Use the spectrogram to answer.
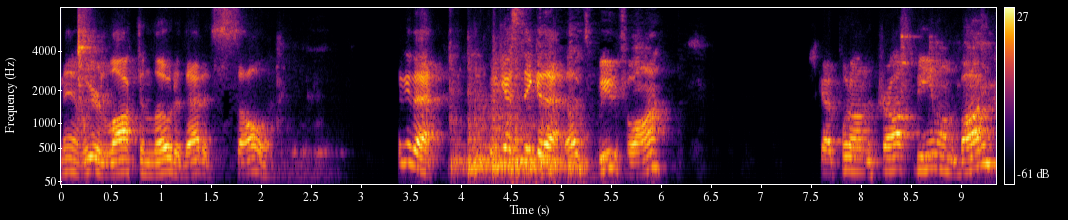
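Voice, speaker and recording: A loud man with a high pitch talks at a fairly quick pace with lively intonation, breaking often into long pauses. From Canada. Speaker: small engine repair youtuber. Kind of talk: live stream shop work chat. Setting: home workshop. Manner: casual.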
